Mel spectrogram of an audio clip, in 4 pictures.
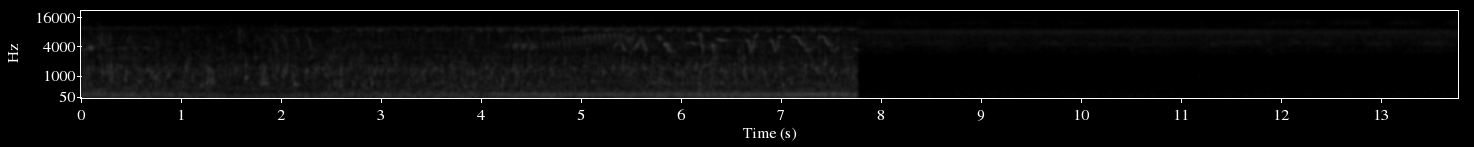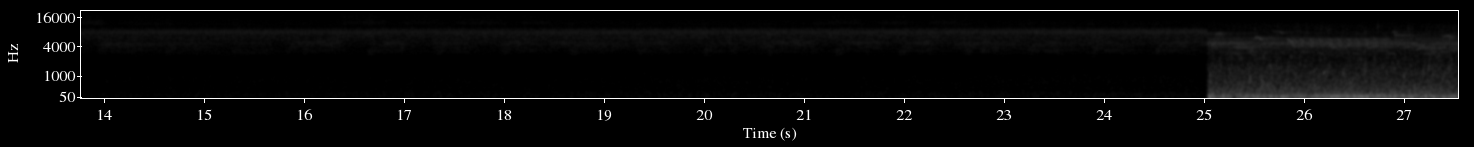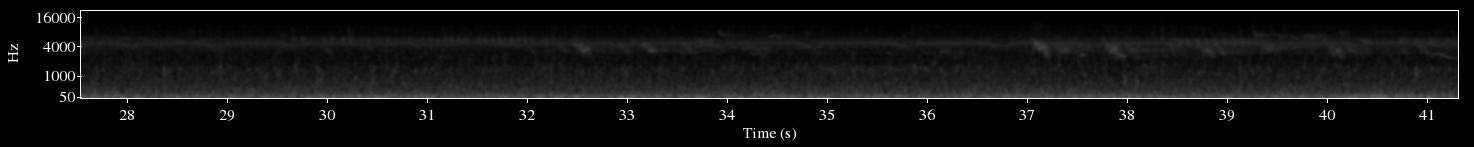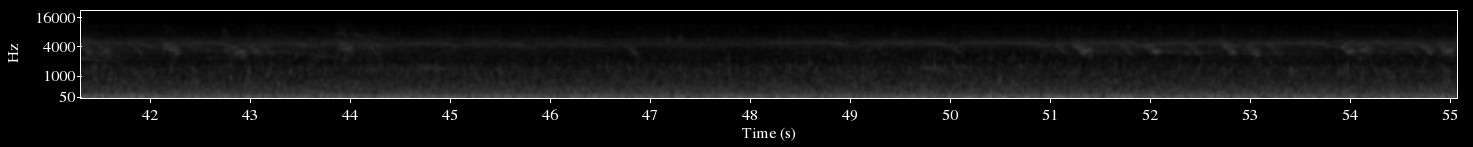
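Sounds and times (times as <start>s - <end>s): bird chirps: 0.0s - 1.3s, 2.2s - 7.8s, 25.1s - 42.2s
cicada drone: 2.2s - 7.8s, 25.0s - 55.0s
constant rushing noise: 25.1s - 45.5s.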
